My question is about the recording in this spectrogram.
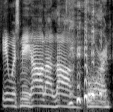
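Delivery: slow, dramatic heel reveal; villain reveal. Pretend. Raffen unmasked to Gorn, slow dramatic villain reveal. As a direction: savour it like a wrestling villain.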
